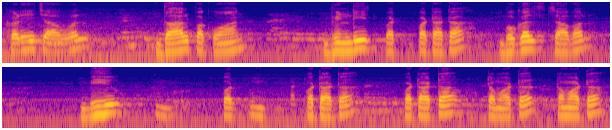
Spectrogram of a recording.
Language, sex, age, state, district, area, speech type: Sindhi, male, 60+, Uttar Pradesh, Lucknow, urban, spontaneous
